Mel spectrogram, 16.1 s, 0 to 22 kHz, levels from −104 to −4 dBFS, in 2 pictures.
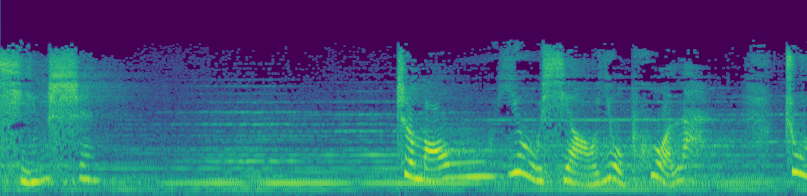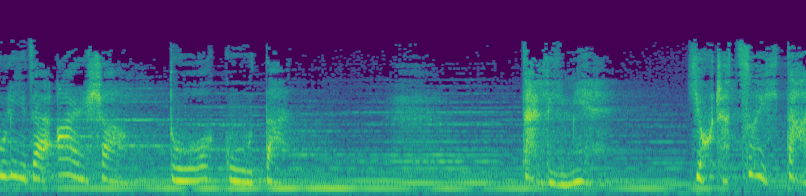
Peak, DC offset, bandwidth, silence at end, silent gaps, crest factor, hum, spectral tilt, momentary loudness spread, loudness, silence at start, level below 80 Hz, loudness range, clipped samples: -4 dBFS; under 0.1%; 10 kHz; 0 s; none; 18 dB; none; -4 dB/octave; 15 LU; -21 LUFS; 0 s; -54 dBFS; 6 LU; under 0.1%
